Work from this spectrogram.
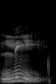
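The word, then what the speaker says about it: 理: universe which is this they pronounce it Lee now this sign has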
